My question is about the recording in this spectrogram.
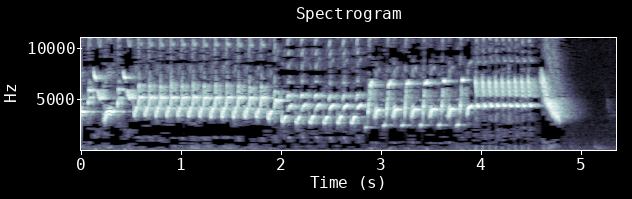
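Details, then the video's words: A trained European goldfinch kept for song sings a clean, fast, tinkling run of liquid twitters and bright chirps, ending in a short buzzy trill, with no other sounds. "Jilguero educado"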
